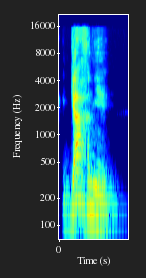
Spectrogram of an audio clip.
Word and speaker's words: Garnier: Garnier garnier. Duas sílabas, garnier, mais uma vez, e R no final de uma palavra vai ter um som do E, garnier.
